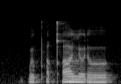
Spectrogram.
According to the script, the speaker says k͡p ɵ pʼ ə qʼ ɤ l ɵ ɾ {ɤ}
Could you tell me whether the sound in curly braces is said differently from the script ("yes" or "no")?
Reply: no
